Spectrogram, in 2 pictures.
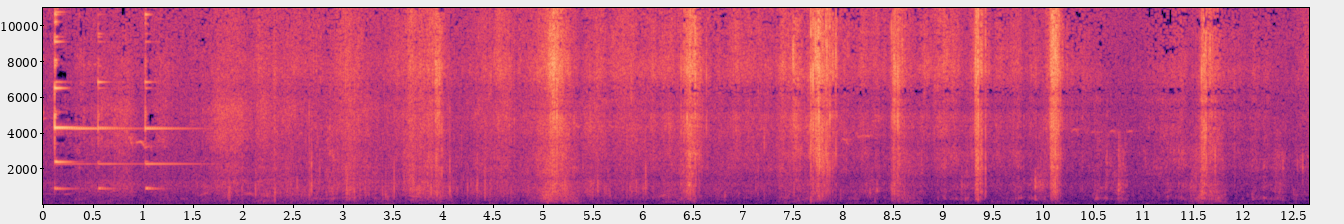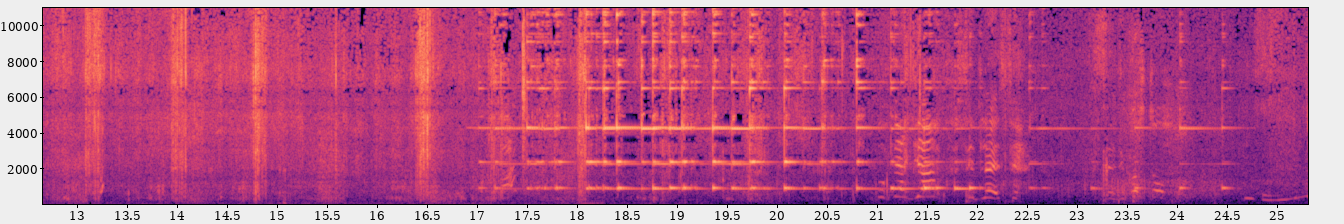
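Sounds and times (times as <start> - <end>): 
cowbells clanking on grazing cows in an open farm field: 0.0 - 4.7, 16.6 - 25.3
rustling: 0.0 - 25.3.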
